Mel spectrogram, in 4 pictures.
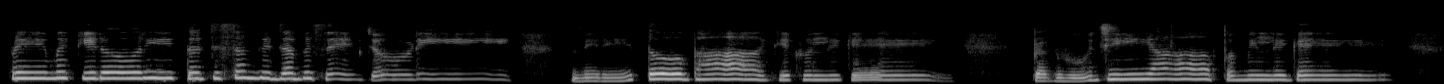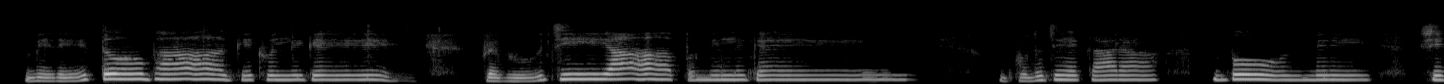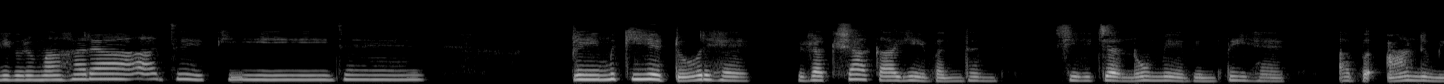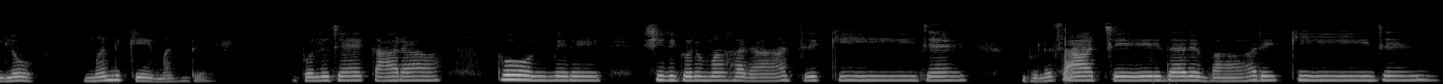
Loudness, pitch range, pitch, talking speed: -30 LUFS, 185-230 Hz, 210 Hz, 70 wpm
